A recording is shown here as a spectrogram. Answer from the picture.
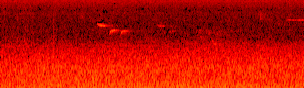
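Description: A few faint, short bird chirps, about two to four seconds in, over a steady low outdoor background noise.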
